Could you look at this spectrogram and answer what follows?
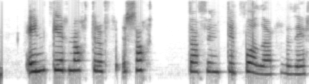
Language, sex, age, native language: Icelandic, female, 40-49, Icelandic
